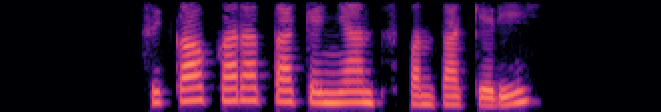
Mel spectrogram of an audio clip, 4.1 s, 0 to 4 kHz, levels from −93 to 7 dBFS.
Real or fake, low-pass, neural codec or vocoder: real; 3.6 kHz; none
